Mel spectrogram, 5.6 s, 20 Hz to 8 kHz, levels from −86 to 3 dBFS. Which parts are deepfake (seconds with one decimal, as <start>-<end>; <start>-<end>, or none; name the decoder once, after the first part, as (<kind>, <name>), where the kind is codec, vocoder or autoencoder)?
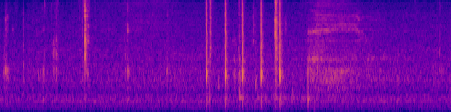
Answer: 1.5-4.8 (vocoder, Vocos)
